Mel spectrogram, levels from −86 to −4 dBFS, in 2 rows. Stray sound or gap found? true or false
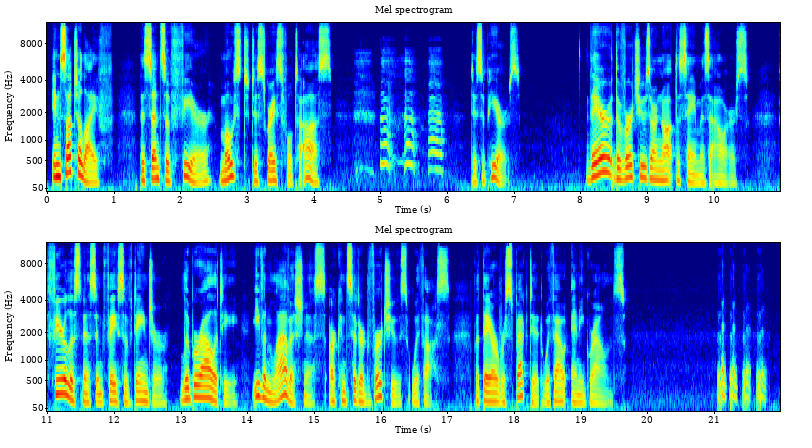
true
